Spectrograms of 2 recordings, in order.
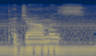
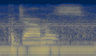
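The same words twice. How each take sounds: No difference in how they are said.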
